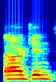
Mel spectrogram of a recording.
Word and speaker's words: Sargent: it is well it's it's spelled differently so no no no i was on my father's side uh s-a-r-g-e-n-t which is i think from england i'm not mistaken uh but yeah it sounds like a military name and i got i got a lot of grief for that as a child a lot because you know most people don't know how to spell it anyway but it sounds exactly the same so so no kids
